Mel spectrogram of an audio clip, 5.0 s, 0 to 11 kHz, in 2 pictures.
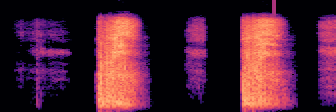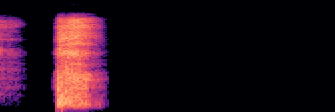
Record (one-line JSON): {"exhalation_length": "5.0 s", "exhalation_amplitude": 32761, "exhalation_signal_mean_std_ratio": 0.31, "survey_phase": "beta (2021-08-13 to 2022-03-07)", "age": "45-64", "gender": "Male", "wearing_mask": "No", "symptom_cough_any": true, "symptom_shortness_of_breath": true, "symptom_sore_throat": true, "symptom_abdominal_pain": true, "symptom_headache": true, "symptom_change_to_sense_of_smell_or_taste": true, "symptom_other": true, "symptom_onset": "9 days", "smoker_status": "Ex-smoker", "respiratory_condition_asthma": true, "respiratory_condition_other": false, "recruitment_source": "REACT", "submission_delay": "2 days", "covid_test_result": "Negative", "covid_test_method": "RT-qPCR", "influenza_a_test_result": "Negative", "influenza_b_test_result": "Negative"}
